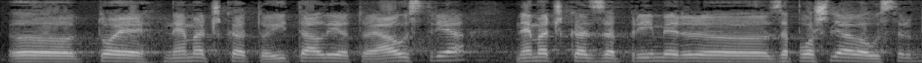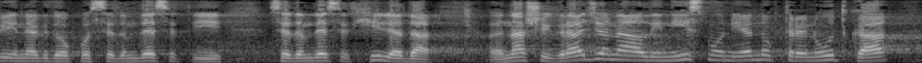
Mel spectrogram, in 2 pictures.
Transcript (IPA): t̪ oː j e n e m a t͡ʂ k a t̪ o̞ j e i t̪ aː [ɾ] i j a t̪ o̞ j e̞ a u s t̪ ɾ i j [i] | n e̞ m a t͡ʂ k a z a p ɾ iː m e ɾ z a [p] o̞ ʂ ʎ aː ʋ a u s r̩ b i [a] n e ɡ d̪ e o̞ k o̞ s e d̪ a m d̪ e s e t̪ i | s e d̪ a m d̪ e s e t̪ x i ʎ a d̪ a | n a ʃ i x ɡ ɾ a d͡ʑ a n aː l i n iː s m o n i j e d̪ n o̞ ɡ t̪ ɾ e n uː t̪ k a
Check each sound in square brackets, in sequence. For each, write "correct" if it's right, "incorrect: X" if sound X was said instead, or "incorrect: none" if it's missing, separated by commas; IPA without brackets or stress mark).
incorrect: l, incorrect: a, correct, incorrect: i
